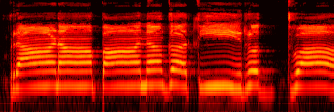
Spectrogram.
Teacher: तीसरे चरण में रू की मात्रा छोटी है तो इसको लंबा नहीं खींचना है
